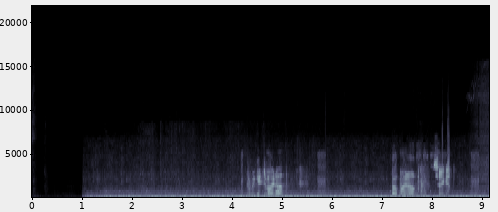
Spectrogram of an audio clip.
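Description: A truck engine starts and idles with a steady low rumble.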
